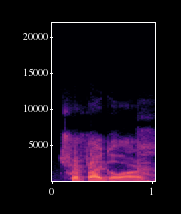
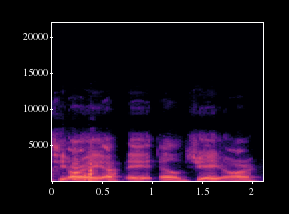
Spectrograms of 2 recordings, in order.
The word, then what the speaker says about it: Trafalgar: Battle of Trafagalar, Trafalgar. Hang on, British how do you Admiral pronounce Say it?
